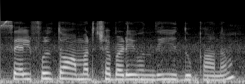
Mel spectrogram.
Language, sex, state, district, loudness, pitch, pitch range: Telugu, female, Telangana, Mahabubabad, -13 LUFS, 235 Hz, 225-245 Hz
